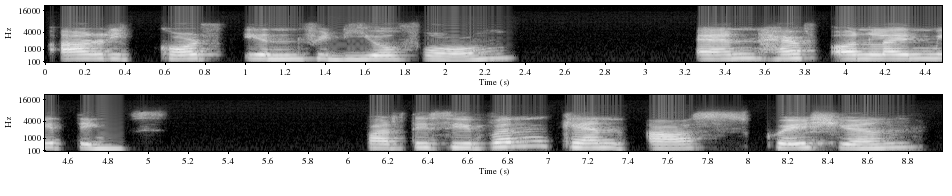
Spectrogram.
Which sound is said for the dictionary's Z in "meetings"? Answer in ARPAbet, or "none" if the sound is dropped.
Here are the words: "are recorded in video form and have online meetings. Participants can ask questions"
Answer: S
